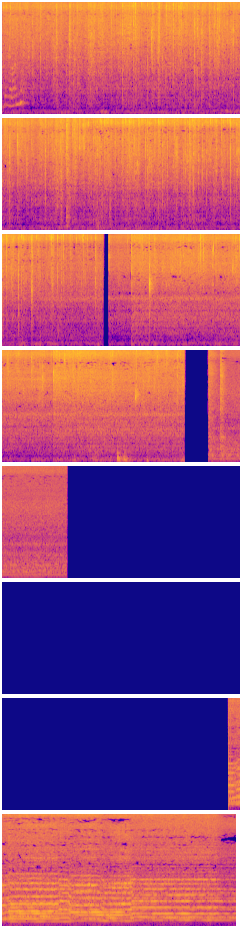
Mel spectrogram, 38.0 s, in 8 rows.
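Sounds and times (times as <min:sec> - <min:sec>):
food sizzling in oil: 0:00.0 - 0:18.0.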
